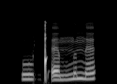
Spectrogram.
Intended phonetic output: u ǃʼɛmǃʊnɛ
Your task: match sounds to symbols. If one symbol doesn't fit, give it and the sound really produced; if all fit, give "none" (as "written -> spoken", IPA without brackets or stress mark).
ǃ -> n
